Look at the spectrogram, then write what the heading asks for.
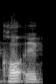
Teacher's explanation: ख क्या है स्पर्श व्यंजन भी है कंठ ध्वनि भी है अघोष भी है और महाप्राण ध्वनि भी है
